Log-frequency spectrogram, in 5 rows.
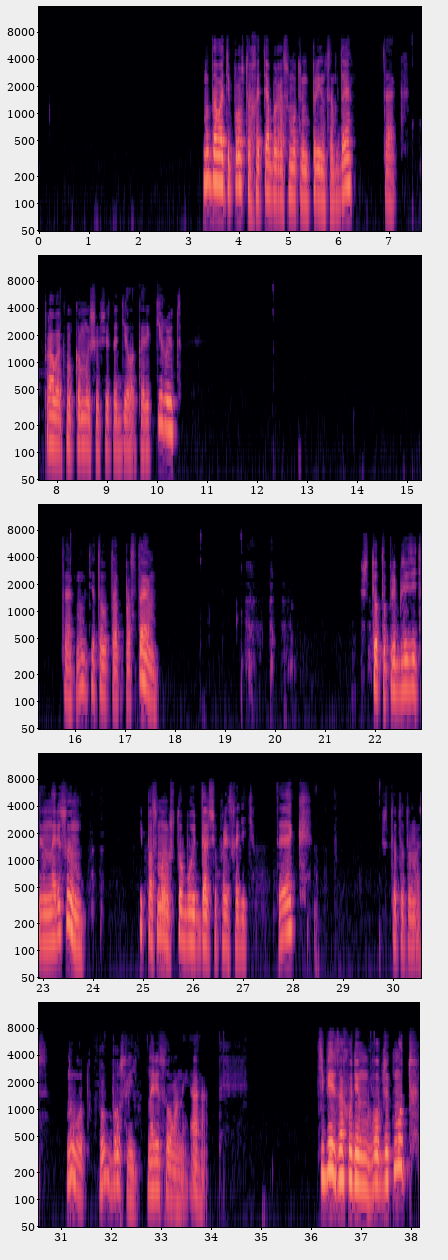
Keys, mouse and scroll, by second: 2.6-3.2 scroll down 1, 3.2-3.8 scroll down 1, 3.8-4.4 scroll down 2, 4.4-7.4 scroll down 1, 7.4 right click, 12.8-15.2 scroll up 1, 15.2-15.8 scroll down 1, 15.8 right click, 19.4 click, 34.2 click, 36.4 click.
